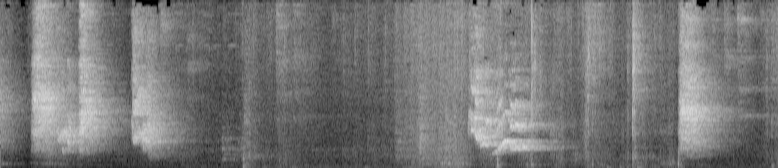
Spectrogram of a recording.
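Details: Pet budgerigar at home: scratchy, high chirps in quick bursts near the start, then a brighter rising chirp mid-clip and one more short burst near the end, with faint low hum beneath.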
